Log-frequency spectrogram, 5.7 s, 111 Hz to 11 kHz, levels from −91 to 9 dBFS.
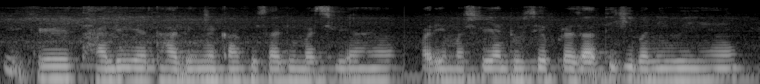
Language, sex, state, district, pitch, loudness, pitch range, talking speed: Hindi, male, Bihar, Sitamarhi, 130 Hz, -32 LUFS, 130-135 Hz, 190 wpm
